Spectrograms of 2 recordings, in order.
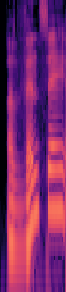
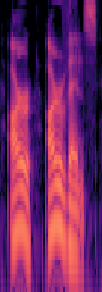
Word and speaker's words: arvense: Avense? Avense? Arvense. A-R-V-E-N-S-E. Not sure exactly how to pronounce that.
